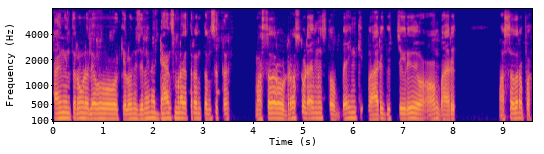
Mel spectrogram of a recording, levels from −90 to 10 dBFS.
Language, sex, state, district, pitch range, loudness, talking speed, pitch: Kannada, male, Karnataka, Bijapur, 125-135 Hz, -15 LUFS, 155 wpm, 130 Hz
